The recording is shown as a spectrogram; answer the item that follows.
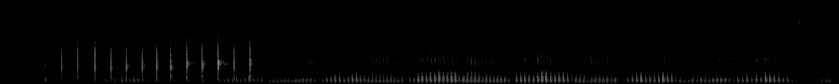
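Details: Two fuzzy pet cats, Manchitas and Sacha, waking up from sleep: a run of sharp clicks at first, then steady low rumbling purring in pulsing bursts with short breaks, indoors.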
